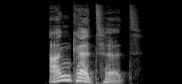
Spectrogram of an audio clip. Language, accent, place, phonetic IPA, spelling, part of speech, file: German, Germany, Berlin, [ˈaŋkɐtət], ankertet, verb, De-ankertet.ogg
- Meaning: inflection of ankern: 1. second-person plural preterite 2. second-person plural subjunctive II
